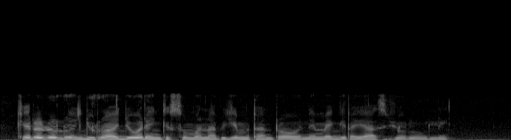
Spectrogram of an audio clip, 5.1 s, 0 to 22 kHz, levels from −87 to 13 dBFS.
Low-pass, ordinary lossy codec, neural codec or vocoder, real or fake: 7.2 kHz; none; none; real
